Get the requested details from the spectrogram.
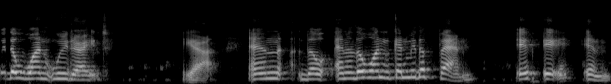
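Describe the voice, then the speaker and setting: A woman's high-pitched voice in a non-native accent, lively in intonation, fairly slow and broken by long, frequent pauses. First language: not English. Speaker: student. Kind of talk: question in class. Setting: video call.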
